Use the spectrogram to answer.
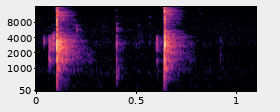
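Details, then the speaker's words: Several sharp tongue clicks in about a second from a college freshman with moderate/severe Tourette syndrome, a clicking tic picked up in linguistics class: simple vocal tic. "and I picked that up as a tick along with all the other sounds that we did in linguistics class so that was fun and interesting"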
